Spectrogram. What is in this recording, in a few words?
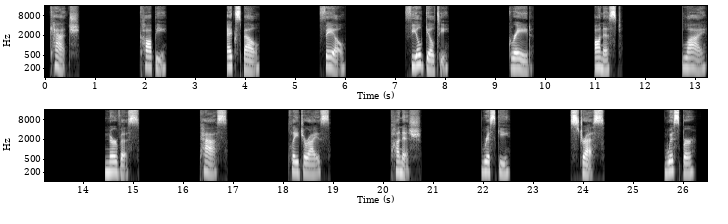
usa; cheating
